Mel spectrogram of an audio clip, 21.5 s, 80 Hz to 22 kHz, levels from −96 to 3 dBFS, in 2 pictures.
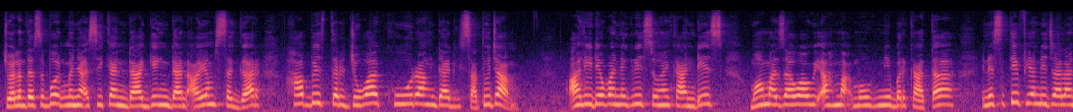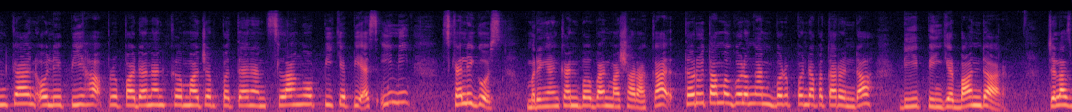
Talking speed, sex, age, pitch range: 130 wpm, female, 30-49, 255-295 Hz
